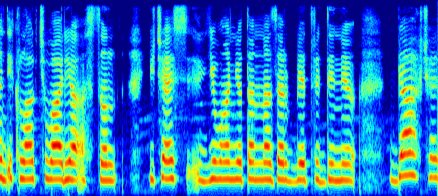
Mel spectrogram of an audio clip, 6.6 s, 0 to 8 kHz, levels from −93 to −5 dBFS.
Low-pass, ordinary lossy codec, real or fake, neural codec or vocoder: 7.2 kHz; none; real; none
